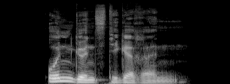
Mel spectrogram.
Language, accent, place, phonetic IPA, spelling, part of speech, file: German, Germany, Berlin, [ˈʊnˌɡʏnstɪɡəʁən], ungünstigeren, adjective, De-ungünstigeren.ogg
- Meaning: inflection of ungünstig: 1. strong genitive masculine/neuter singular comparative degree 2. weak/mixed genitive/dative all-gender singular comparative degree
